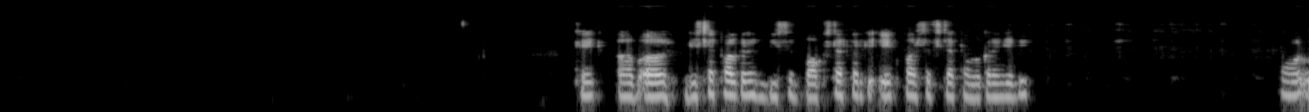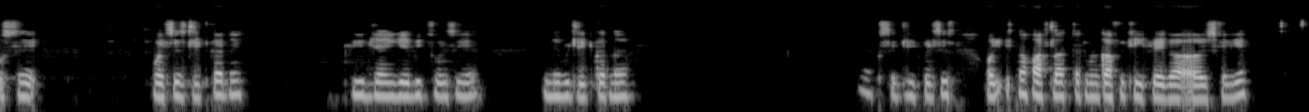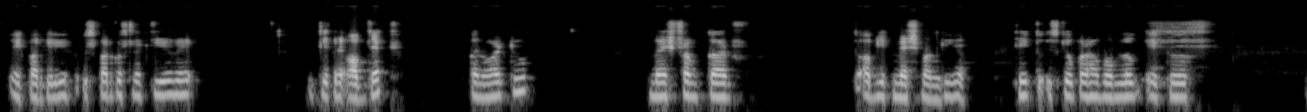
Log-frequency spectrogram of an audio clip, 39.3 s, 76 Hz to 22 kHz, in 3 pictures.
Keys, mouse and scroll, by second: 13.7 l, 15.1 scroll up 3, 24.0 scroll down 1, 25.9 Tab, 29.3-31.9 drag, 38.2 click, 38.9-39.2 drag.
